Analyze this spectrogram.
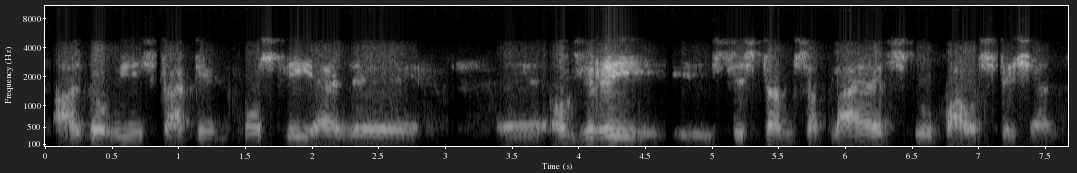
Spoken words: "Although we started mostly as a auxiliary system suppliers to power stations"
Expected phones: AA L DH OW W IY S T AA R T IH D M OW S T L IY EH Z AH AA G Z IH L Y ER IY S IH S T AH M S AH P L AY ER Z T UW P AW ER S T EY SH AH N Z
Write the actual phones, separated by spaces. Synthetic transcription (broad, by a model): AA L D OW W IY S T AA R T IH D M OW S T L IY EH Z AH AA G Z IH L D IY S IH S T AH M S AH P L AY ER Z T UW P AW ER S T EY SH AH N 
